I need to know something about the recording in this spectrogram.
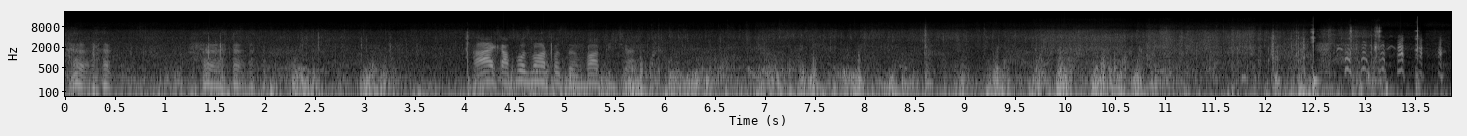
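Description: Mountain bike tyres roll over wet gravel and slushy snow.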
